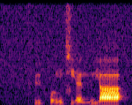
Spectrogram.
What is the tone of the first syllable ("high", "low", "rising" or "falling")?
rising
